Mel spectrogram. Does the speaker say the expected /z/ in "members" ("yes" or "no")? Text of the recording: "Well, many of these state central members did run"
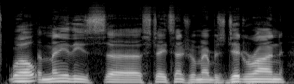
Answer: yes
